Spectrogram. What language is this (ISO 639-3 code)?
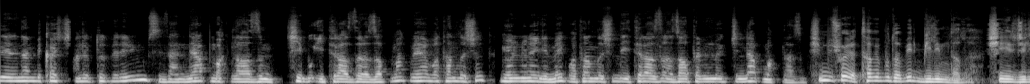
tur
